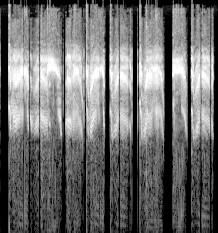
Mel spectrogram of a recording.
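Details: Swiftlet calls of the red tiger (macan merah) type, said to be proven to draw a response: loud harsh buzzy chirps in bursts of a few tenths of a second, repeated in quick succession with short silent gaps.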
